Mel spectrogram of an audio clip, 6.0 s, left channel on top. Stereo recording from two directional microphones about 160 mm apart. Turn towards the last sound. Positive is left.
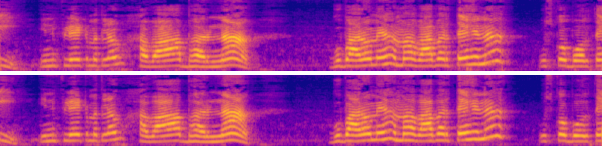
turn(degrees=-90)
